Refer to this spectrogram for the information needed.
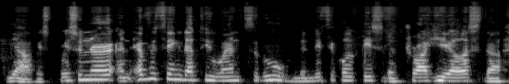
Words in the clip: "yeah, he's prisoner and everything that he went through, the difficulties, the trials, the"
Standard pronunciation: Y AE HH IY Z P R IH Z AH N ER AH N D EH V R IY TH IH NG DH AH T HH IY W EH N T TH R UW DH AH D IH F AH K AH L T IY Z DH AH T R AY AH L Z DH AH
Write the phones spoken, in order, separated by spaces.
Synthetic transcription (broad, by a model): Y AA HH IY S P R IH S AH N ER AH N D EH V R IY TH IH NG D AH T HH IY W EH N T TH R UW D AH D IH F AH K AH L T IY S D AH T R AY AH L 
